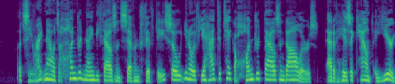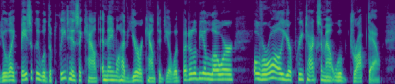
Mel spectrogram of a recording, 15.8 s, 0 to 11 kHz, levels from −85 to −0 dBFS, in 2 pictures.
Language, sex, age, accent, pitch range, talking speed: English, female, 50-69, American, 140-195 Hz, 185 wpm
